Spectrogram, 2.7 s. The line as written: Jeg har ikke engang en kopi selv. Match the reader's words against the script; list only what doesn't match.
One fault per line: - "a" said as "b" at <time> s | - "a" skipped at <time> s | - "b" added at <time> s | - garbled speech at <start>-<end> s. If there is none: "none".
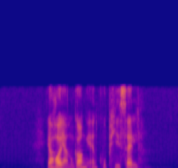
- "ikke" skipped at 0.9 s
